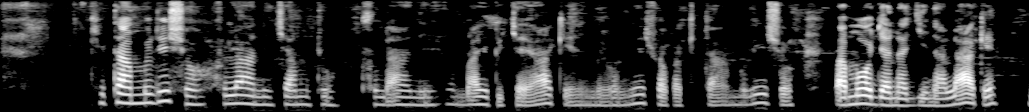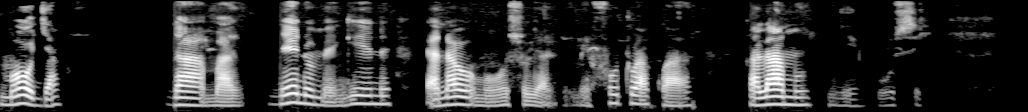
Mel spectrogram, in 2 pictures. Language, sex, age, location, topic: Swahili, female, 25-35, Kisumu, government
